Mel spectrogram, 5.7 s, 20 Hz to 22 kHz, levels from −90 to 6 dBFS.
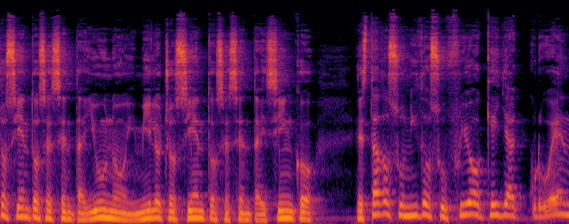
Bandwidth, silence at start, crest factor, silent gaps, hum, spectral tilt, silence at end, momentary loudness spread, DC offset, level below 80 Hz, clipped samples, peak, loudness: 17.5 kHz; 0 s; 18 dB; none; none; -4.5 dB/octave; 0 s; 7 LU; under 0.1%; -56 dBFS; under 0.1%; -6 dBFS; -22 LUFS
